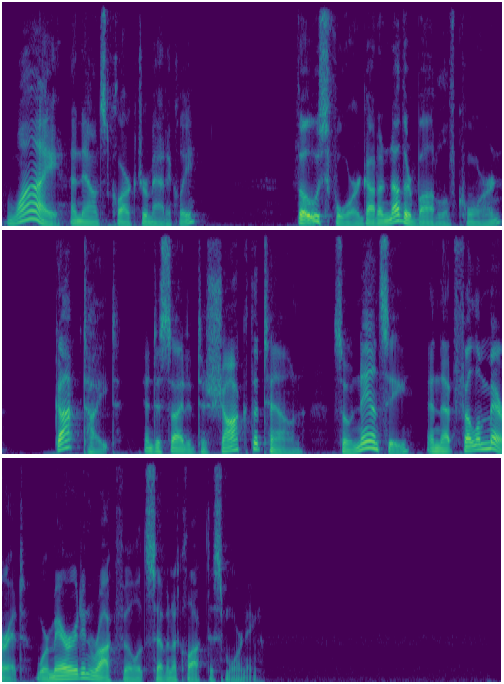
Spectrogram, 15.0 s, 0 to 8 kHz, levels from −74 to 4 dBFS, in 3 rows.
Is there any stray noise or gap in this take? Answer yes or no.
no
